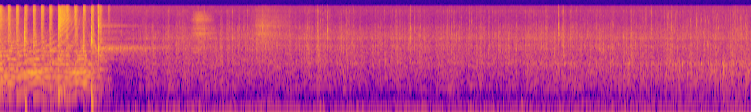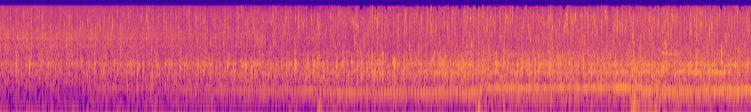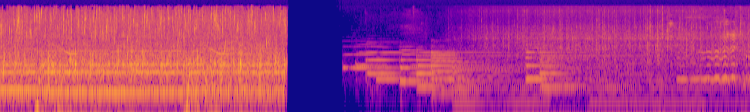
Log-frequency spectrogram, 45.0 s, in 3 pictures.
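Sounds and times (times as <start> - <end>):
water hissing and bubbling in saucepan: 13.0 - 35.8
low held shifting tones: 17.1 - 35.8.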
